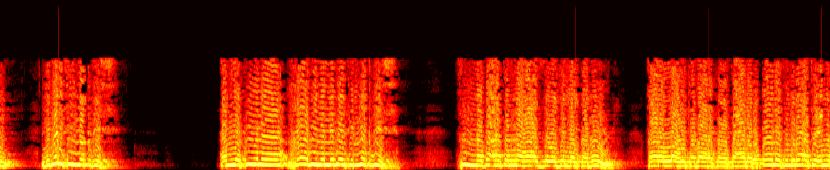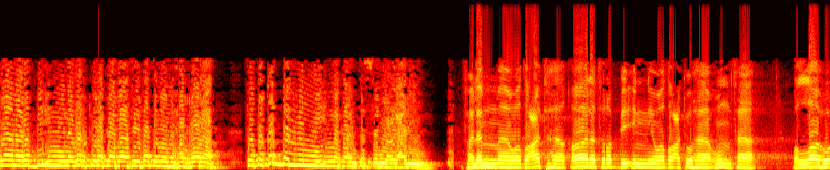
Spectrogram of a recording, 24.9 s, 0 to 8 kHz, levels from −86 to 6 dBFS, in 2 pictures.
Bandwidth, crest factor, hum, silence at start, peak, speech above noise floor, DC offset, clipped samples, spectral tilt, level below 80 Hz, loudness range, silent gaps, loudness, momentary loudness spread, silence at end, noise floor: 8 kHz; 10 dB; none; 0 s; 0 dBFS; 73 dB; 0.2%; 0.5%; -8 dB/octave; -44 dBFS; 2 LU; none; -9 LUFS; 7 LU; 0 s; -82 dBFS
